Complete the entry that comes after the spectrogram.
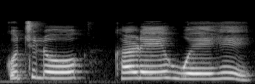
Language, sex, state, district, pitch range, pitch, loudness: Hindi, female, Madhya Pradesh, Bhopal, 260-290 Hz, 285 Hz, -12 LUFS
